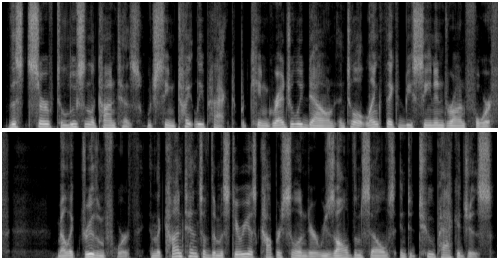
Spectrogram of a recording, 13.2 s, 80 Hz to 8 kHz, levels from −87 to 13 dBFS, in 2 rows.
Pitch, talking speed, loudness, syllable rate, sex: 135 Hz, 185 wpm, -21 LUFS, 5.2 syllables/s, male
